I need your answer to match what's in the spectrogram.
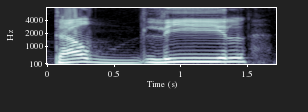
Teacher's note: Nah, kalau mau kita coba panjangkan, dia tidak mengeluarkan udara ya, tidak menghembuskan udara keluar mulut ya, tapi suara tetap muncul, suara tetap keluar di dalam ya, keluar di dalam mulut maksudnya ya, tetap ada suara di dalam mulut ya, tetap mengeluarkan suara tapi suaranya di dalam mulut ya. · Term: rakhawah huruf dhad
